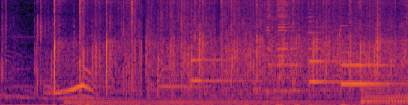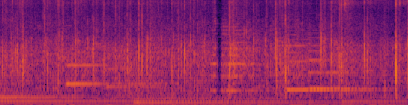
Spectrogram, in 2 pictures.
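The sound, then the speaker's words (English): An audience claps continuously in a dense, even wash of applause over sustained keyboard chords, with scattered voices mixed in throughout. “Now stop clapping and look at your neighbor”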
